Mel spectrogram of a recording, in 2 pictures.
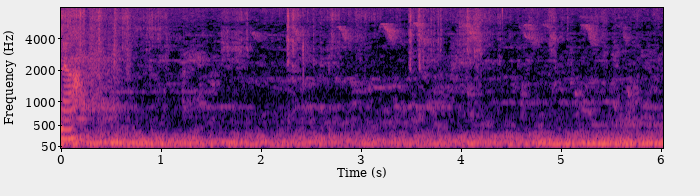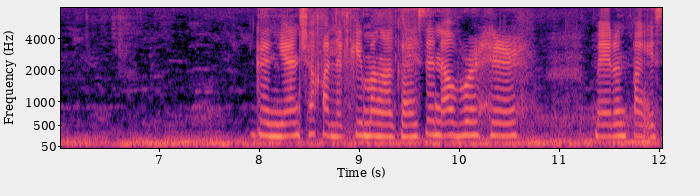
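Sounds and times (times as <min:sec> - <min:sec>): bird chirping: 0:01.1 - 0:09.6.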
